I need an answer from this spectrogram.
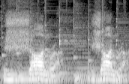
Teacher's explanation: It's like sh, but you have to put your voice into it.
